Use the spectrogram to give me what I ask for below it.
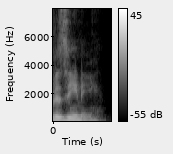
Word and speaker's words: Vizzini: First through Inigo, then Fizzini, or through, Fizzini, and then Vizzino. I think I completely butchered those names. But Fezzik and Vizzini. There we go.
